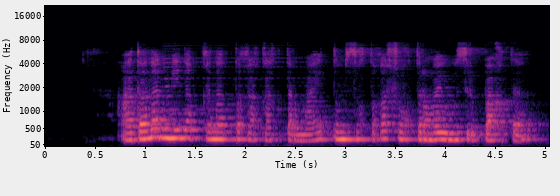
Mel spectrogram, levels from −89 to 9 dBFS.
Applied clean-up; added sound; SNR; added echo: neural separator model SepFormer DNS4.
